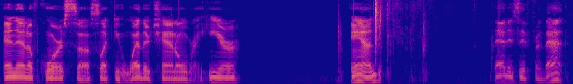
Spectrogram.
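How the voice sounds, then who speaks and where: A man giving an unscripted product review, going item by item in a matter-of-fact, halting way. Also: mid-range voice, a little hiss or hum.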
